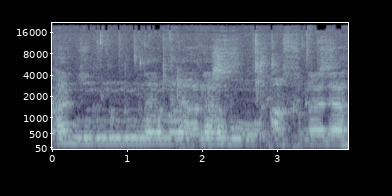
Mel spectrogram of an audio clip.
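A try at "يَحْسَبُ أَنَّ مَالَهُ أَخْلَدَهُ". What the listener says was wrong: Kurang panjang, kurang 5 harokat.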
